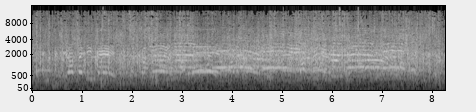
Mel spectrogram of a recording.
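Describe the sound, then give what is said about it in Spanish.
Steady, dense applause from a large crowd in Vigo with cheering voices and excited shouts layered on top, holding loud and continuous for the whole stretch, as residents greet King Felipe VI on his visit on Tuesday, 24 May. “Vigo ha recibido este martes 24 de mayo a su majestad el rey Felipe VI y lo hacía de esta forma entre aplausos y vítores.”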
